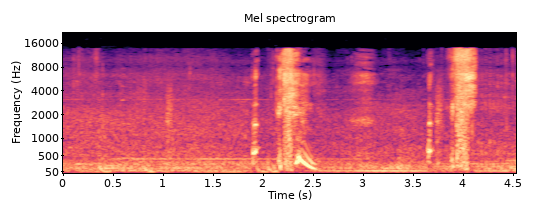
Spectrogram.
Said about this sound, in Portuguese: E eu acho que eu vou espirrar.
